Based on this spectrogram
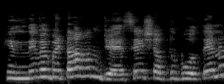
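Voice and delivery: ordinary delivery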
